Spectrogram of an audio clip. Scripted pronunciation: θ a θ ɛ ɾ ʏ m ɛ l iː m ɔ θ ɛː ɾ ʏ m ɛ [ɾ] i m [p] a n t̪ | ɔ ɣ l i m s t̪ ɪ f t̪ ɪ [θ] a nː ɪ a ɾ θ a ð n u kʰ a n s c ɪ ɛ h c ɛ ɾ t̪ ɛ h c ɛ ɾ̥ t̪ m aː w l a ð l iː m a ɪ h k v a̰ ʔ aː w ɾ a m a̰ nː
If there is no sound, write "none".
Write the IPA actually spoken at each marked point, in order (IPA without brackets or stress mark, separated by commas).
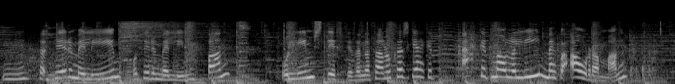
l, p, θ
